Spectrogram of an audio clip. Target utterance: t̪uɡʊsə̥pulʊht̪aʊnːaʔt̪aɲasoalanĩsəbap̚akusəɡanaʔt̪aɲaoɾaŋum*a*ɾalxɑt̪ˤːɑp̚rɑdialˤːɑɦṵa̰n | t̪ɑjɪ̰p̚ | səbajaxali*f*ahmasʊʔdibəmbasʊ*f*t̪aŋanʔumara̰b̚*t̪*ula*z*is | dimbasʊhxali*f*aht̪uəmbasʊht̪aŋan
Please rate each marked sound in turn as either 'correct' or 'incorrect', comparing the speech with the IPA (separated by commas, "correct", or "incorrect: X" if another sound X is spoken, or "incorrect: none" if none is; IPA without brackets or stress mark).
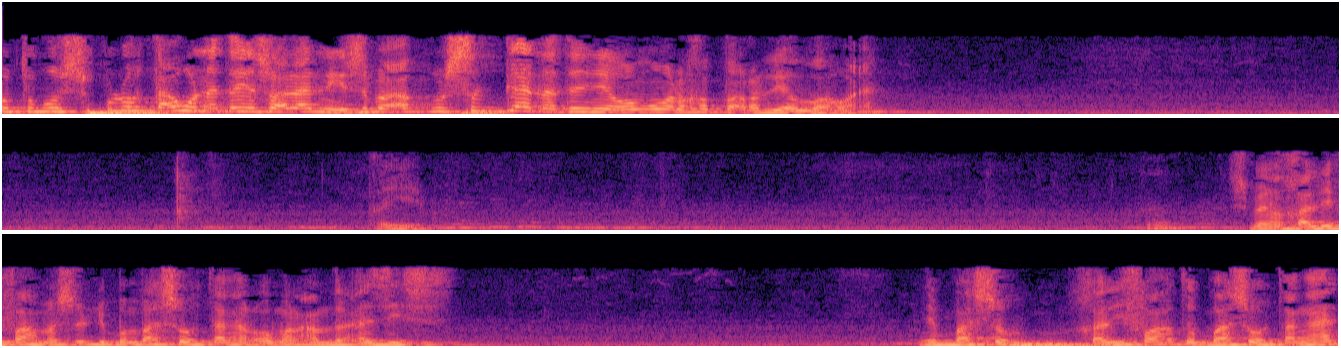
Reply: correct, correct, incorrect: h, incorrect: d̪, correct, correct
